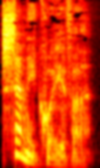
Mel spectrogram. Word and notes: semiquaver: British English

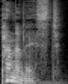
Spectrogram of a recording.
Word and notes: panellist: British English

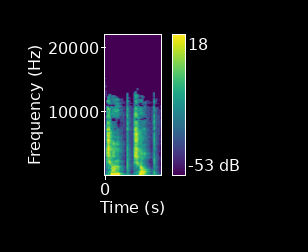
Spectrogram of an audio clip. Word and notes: chump chop: British English

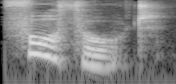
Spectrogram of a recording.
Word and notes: forethought: British English

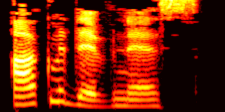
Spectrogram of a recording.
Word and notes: aquativeness: British English

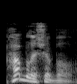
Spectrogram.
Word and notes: publishable: British English

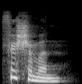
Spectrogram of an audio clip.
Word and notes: fisherman: British English

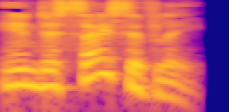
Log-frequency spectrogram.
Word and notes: indecisively: British English

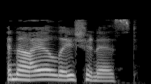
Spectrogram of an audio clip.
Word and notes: annihilationist: British English

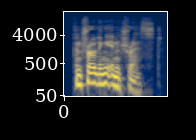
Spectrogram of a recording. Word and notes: controlling interest: British English

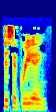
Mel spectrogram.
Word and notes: disagreeing: British English

